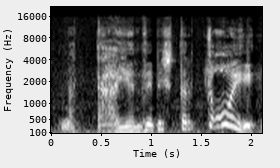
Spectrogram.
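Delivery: normal talking voice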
